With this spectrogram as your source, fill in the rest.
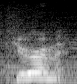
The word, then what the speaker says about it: Kyurem: If you haven't seen the Pokemon movie, Kyurem, I'm pretty sure that's how you pronounce it.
